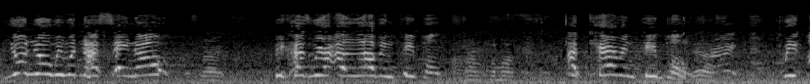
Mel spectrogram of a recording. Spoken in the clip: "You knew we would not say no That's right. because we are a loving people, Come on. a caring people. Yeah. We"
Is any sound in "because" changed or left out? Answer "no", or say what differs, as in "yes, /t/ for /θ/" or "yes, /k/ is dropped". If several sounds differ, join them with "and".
no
